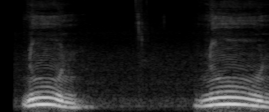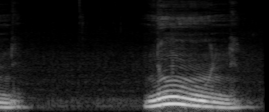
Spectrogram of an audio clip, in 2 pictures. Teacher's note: the oral articulation for the Noon is basically by bringing the tip of the tongue opposite to the gum of the upper incisor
